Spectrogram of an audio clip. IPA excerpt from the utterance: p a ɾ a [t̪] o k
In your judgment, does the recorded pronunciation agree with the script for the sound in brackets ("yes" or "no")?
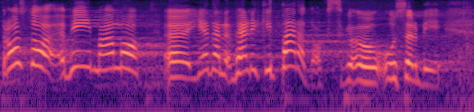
no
